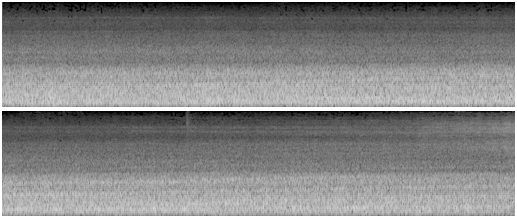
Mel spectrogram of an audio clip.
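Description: A high-speed train pulls away with a rising electric whine.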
